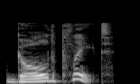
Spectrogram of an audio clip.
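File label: "gold-plate", British English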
